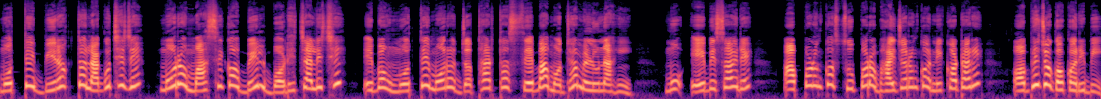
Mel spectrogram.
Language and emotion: Odia, angry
